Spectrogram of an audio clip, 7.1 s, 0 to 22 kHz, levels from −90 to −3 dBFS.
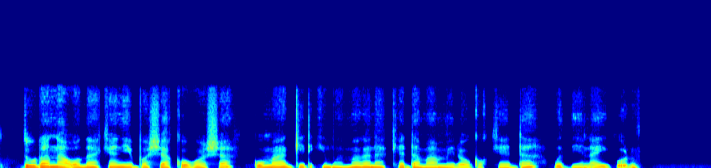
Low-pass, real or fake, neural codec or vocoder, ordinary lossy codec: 10.8 kHz; fake; codec, 24 kHz, 0.9 kbps, DualCodec; none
